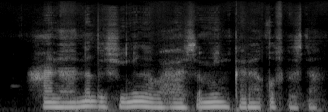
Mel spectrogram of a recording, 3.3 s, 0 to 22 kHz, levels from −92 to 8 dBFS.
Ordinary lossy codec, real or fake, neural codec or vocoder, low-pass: none; fake; codec, 44.1 kHz, 3.4 kbps, Pupu-Codec; none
